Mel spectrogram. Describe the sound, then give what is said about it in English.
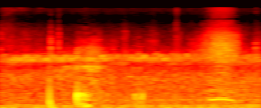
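A few short frog croaks sound at night at irregular intervals over a steady, high insect-like drone and a faint background hum of highway traffic, with no one speaking. “Like, not just the frogs, but like, I can hear the traffic from the highway or wherever that's coming from.”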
